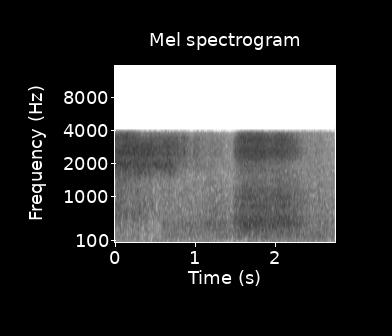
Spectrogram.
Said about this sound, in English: So what I'd like you to do now is I'd like you to just take a nice deep breath in.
